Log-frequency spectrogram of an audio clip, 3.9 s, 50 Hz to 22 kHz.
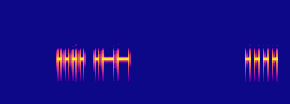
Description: Morse code, heard as a keyed tone, about 27 wpm, 700 Hz. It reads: HW H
